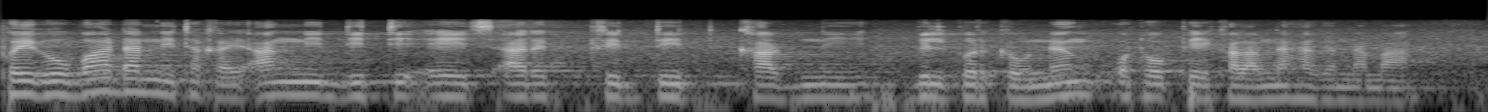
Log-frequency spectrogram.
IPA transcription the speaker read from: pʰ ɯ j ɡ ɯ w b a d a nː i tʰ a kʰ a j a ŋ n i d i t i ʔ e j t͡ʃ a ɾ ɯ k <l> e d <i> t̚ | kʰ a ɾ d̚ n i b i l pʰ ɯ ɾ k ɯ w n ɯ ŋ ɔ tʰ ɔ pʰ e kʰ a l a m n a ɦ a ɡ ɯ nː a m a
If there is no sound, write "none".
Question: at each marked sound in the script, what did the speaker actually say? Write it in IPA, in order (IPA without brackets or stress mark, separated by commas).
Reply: ɾ, i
